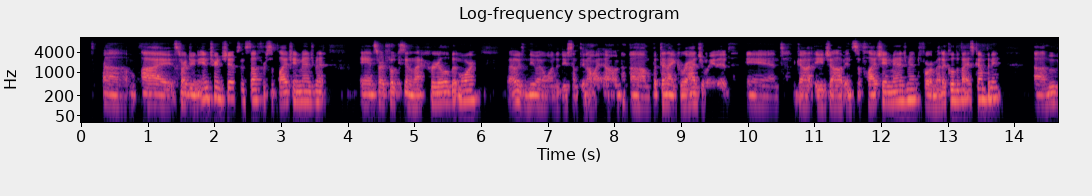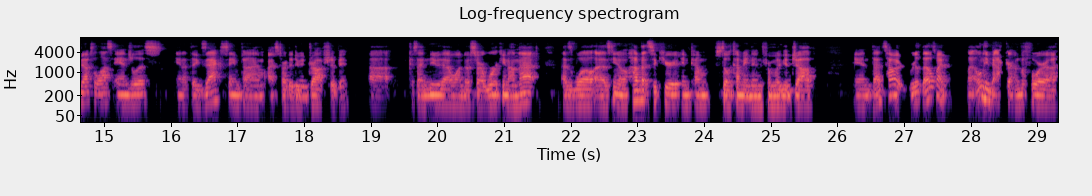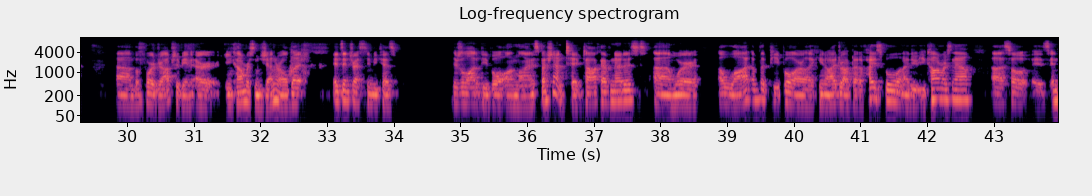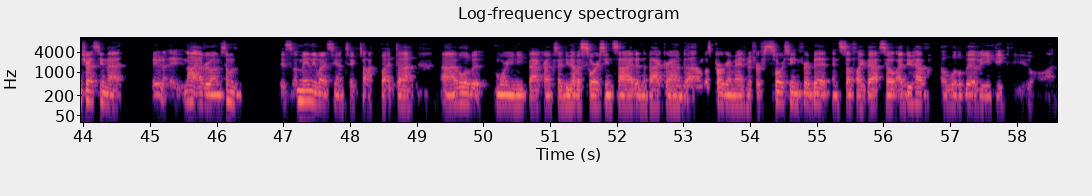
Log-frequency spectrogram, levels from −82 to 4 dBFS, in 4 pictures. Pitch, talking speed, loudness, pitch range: 110 Hz, 220 wpm, -25 LUFS, 105-135 Hz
